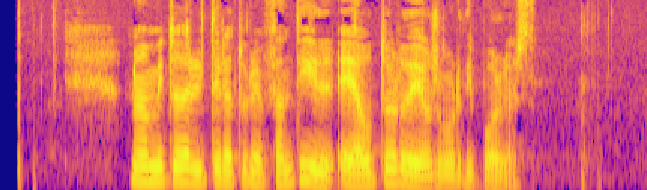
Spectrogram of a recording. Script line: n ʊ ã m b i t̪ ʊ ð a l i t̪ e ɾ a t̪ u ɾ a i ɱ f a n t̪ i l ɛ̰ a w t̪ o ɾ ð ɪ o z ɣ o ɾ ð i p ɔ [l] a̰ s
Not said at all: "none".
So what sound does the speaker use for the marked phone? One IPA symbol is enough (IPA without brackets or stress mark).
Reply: l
